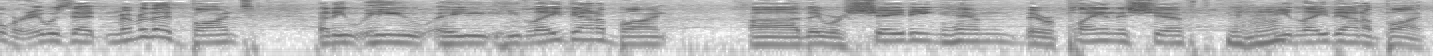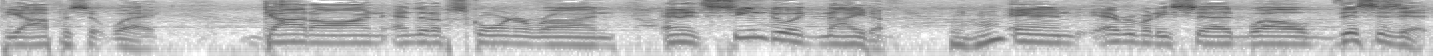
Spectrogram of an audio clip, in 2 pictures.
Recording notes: live at Steny's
